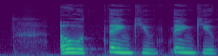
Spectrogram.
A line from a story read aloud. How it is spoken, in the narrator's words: cried the old witches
